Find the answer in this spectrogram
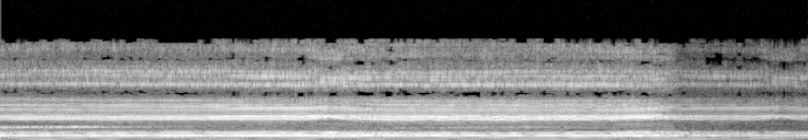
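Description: Devotional singing: a voice holds a long, slightly wavering note over a steady low drone, with a short turn in the melody about one and a half seconds in.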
